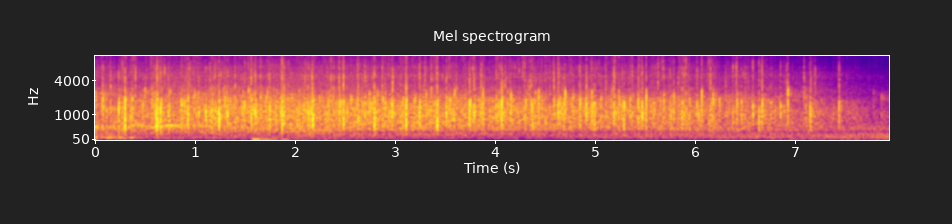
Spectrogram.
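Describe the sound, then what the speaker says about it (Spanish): A crowd at the official opening of an agricultural show gives sustained, warm applause for the women, with steady, dense clapping throughout. "Yo quiero un aplauso caluroso para nuestra mujer."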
